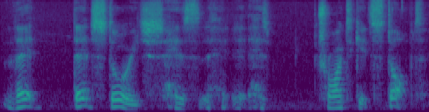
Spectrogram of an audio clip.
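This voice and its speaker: A man with a New Zealand Māori accent hosting a reflective faith talk, speaking earnestly and haltingly with repeated phrases. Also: a little high, mellow, husky. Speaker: podcast host.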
